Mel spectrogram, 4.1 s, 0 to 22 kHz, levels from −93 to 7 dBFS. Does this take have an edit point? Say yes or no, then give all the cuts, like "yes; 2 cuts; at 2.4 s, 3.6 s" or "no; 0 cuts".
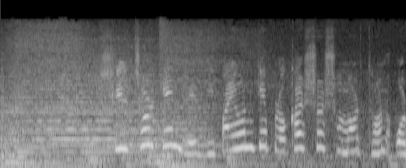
no; 0 cuts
